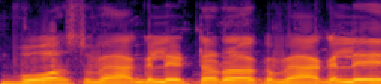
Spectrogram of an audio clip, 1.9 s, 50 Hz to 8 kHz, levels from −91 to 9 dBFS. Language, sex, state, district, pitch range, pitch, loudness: Maithili, male, Bihar, Darbhanga, 160-170 Hz, 165 Hz, -12 LUFS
